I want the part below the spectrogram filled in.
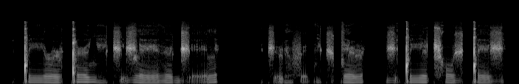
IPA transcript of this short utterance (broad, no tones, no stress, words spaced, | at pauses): ǃiːɹʏɭ ǃʏːʎi̤ t͡ʃḭʒleː ðʏ d͡ʒḛl | t͡ʃḛɭɾʲo̤ fḛt̪i̤t͡ʃʏteɭ | ʒḭǃiː ʈ͡ʂʰoːʒǃeʒ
